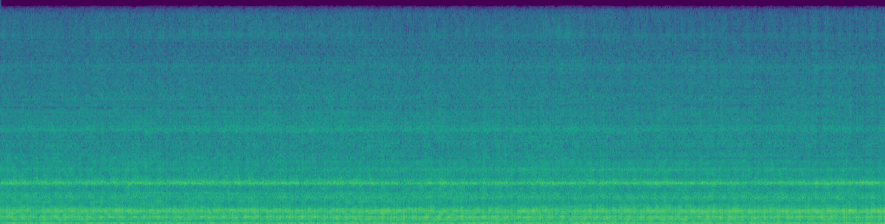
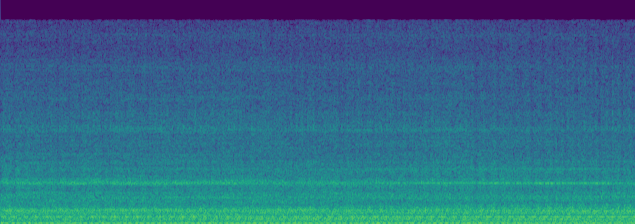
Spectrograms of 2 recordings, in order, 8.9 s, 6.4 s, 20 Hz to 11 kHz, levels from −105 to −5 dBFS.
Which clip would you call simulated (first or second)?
first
